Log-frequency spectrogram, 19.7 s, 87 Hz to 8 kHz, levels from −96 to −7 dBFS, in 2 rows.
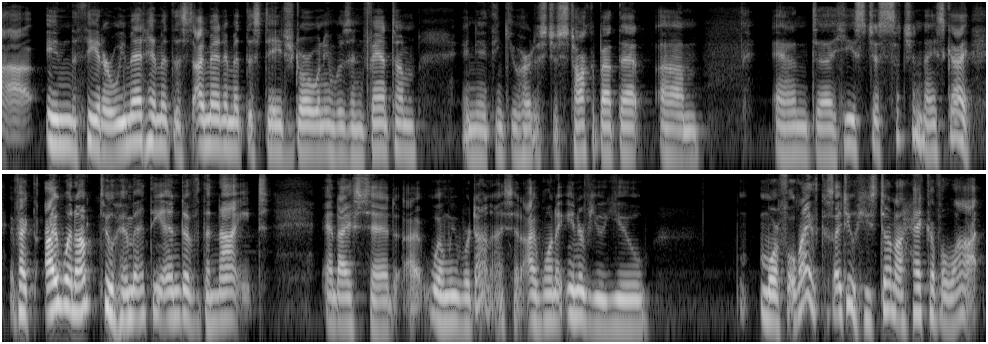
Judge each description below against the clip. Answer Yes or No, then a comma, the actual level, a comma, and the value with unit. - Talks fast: Yes, fast, 245 wpm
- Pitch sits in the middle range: Yes, medium, 150 Hz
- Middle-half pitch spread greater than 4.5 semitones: No, average, 3.6 semitones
